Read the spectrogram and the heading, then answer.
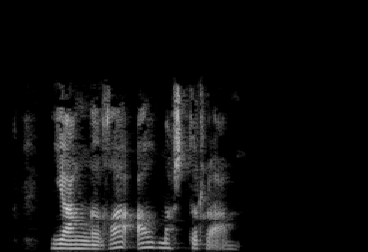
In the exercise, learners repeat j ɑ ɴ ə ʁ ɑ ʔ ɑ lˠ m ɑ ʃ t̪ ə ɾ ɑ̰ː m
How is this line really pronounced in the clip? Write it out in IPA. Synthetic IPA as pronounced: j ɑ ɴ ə ʁ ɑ ʔ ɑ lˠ m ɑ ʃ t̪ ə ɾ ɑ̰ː m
